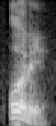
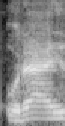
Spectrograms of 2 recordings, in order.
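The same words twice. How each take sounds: First: "ore" with the ending said as a single e sound; "ore", o-re, the ae spoken as plain e; correct Latin pronunciation. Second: "orae" said as o-ra-e, with the final ae as a full a-e glide; "orae" read letter by letter as o-ra-e; wrong pronunciation. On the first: Teacher gives the right Latin reading, "ore" with a closed e ending. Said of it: "sino se dice ore". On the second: Teacher shows the wrong Latin reading of "orae" as o-ra-e. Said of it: "No se dice orae". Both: Shown as a demonstration.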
